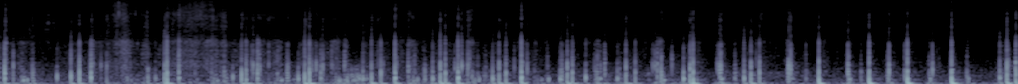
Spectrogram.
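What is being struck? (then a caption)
Padded faux-leather neck pillow. Fingertips tap rapidly and nails scratch across the surface of a black padded faux-leather neck pillow, close to the mic. The result is a quiet, dense stream of soft, dull, low thuds with short, dry scratchy textures between them and almost no ringing or bright content.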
